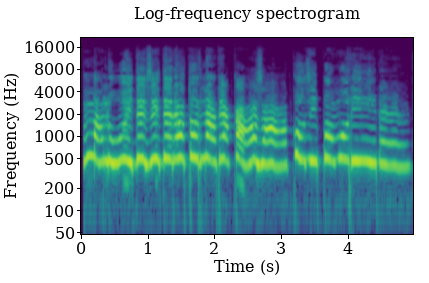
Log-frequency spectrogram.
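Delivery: high, slow, tearful pleading; desperate crying. A narrator's reading. Aunt Ply weeping and begging the frog-girl to free her nephew. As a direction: beg through tears, very high. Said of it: "disse zia Ply".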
